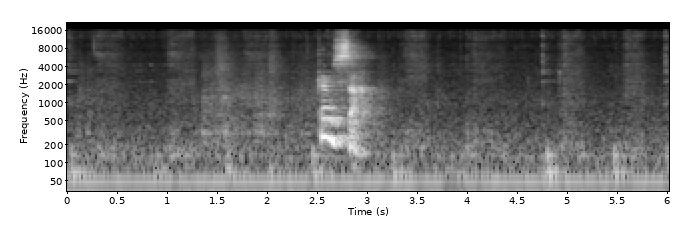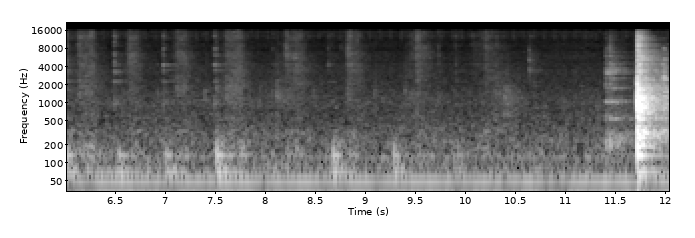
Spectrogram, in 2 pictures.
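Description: A knife taps softly on a cutting board as it slices a cucumber.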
